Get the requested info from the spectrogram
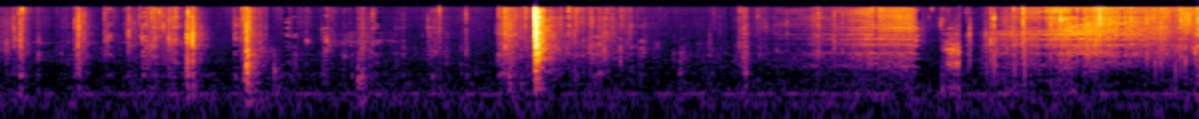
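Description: A plastic Ziploc freezer bag crinkling and rustling as it is handled while air is sucked out of it through a straw. There are scattered sharp crackles, the loudest about three and a half seconds in, and a steadier rustle builds near the end.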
